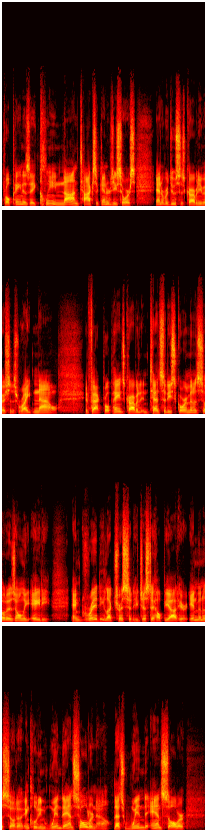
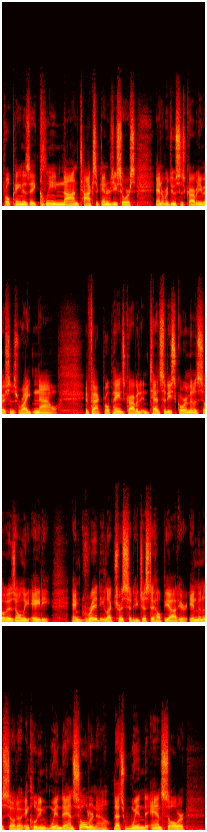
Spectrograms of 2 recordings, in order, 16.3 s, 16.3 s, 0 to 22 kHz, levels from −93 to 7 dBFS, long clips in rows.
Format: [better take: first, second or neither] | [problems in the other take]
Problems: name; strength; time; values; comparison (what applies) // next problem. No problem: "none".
second | thin; very; fading below 700 Hz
